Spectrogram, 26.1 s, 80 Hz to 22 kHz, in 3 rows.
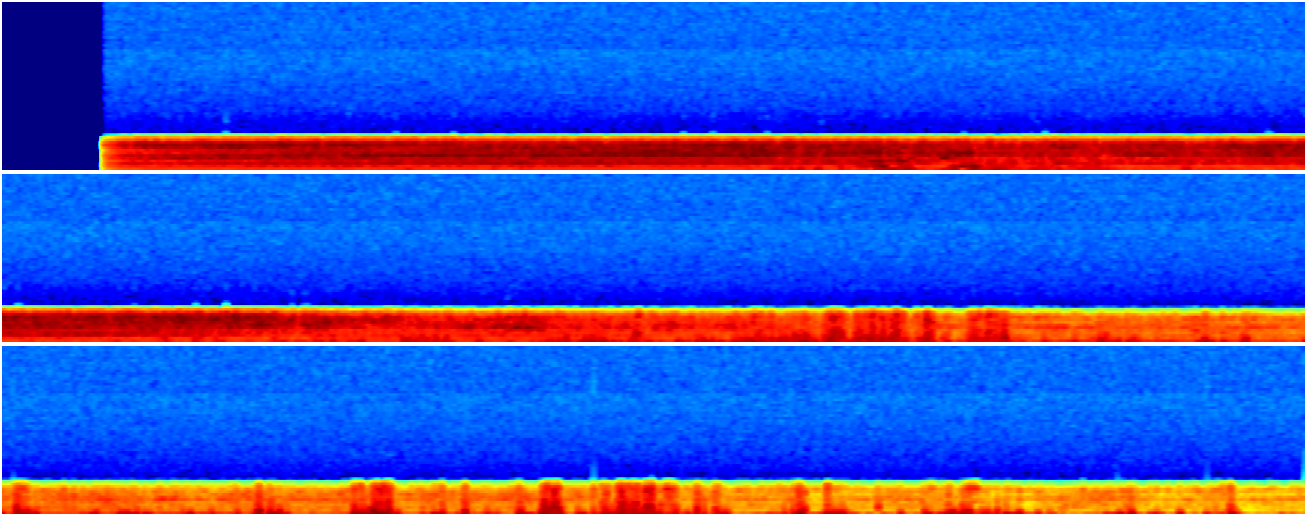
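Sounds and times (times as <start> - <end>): sprayer pump engine running: 0.7 - 26.0
wind buffeting microphone: 1.7 - 26.0.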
